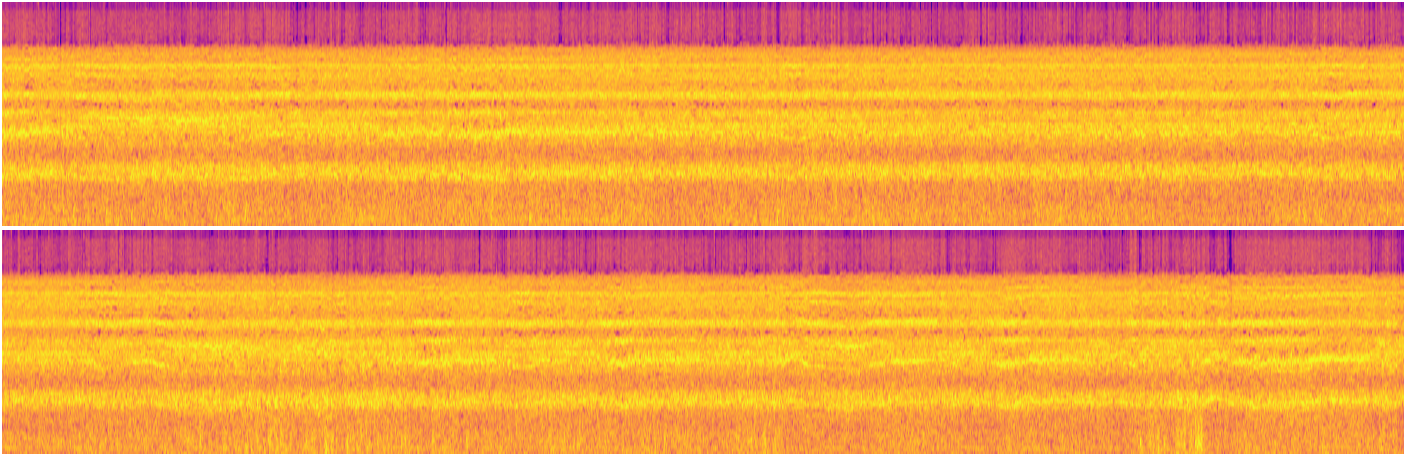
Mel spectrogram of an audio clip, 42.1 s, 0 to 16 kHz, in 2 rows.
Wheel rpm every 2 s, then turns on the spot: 220, 210, 230, 220, 230, 230, 230, 230, 230, 230, 230, 220, 210, 220, 230, 230, 230, 230, 230, 220, 220.
none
